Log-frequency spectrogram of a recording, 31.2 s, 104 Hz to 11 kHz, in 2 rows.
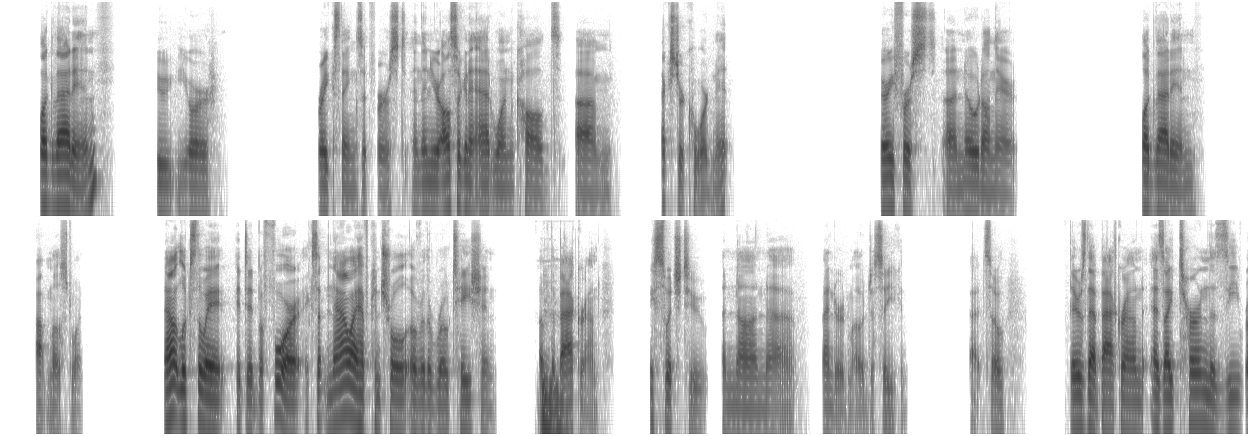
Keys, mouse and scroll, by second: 5.1 click, 7.6 t, 9.9 click, 12.4 scroll up 1, 12.8 shift+middle click, 13.4 scroll up 1, 14.8 click, 24.8 click, 26.6 scroll down 1, 27.1 middle click.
